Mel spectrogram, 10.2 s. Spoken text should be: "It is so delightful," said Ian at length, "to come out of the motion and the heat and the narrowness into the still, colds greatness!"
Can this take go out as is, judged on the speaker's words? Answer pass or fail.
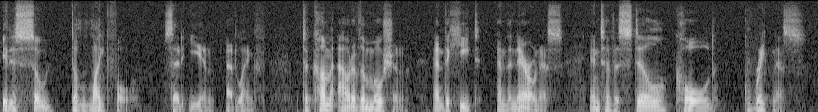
fail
